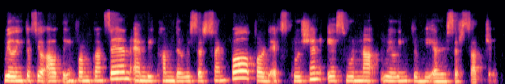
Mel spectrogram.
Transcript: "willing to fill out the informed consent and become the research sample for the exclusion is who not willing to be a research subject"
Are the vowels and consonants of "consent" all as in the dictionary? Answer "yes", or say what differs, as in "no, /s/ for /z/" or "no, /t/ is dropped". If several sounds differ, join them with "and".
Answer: no, /t/ is dropped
